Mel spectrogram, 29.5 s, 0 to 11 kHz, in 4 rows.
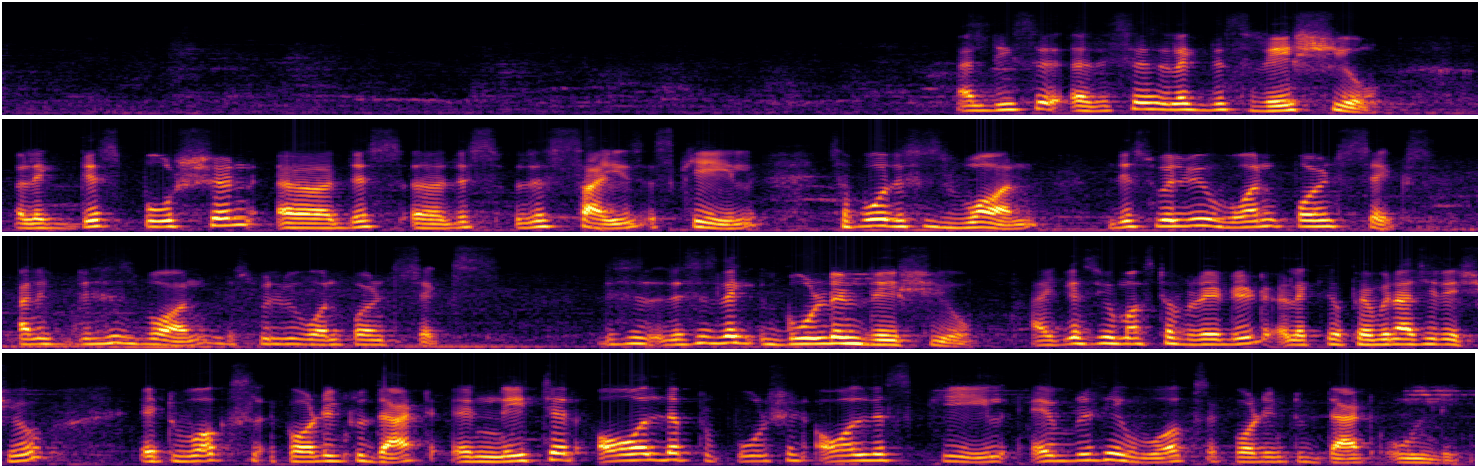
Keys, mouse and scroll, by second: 1.4 [, 1.6 [, 3.6 click, 4.2 ], 4.4 ], 25.2 click, 26.9 click, 29.1 click.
